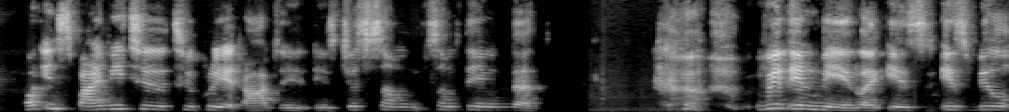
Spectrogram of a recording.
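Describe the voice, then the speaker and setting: A woman with a Thai accent speaks fairly slowly in a fairly high voice. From Thailand. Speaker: artist and art instructor. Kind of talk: interview. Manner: halting.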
